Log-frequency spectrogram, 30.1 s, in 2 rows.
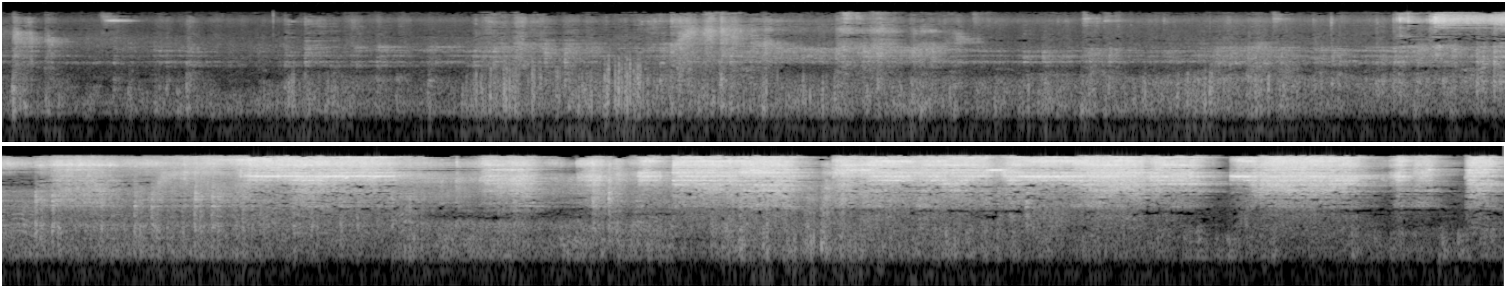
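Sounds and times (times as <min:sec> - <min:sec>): train on next track: 0:00.0 - 0:30.0
train wheels on rails: 0:00.0 - 0:30.0
high wheel squeal: 0:17.2 - 0:30.0.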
